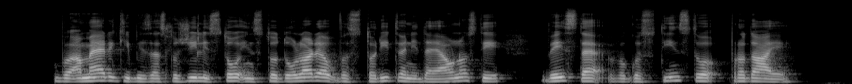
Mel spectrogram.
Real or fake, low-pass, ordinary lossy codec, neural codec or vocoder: real; 14.4 kHz; none; none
